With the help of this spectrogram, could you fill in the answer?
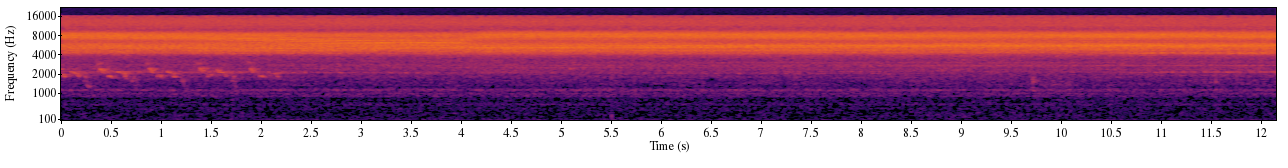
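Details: Evening cicadas (Tanna japonensis) near Dosokei gorge, Ibara, Okayama, Japan, recorded 5 August 2014, give a high, shimmering drone that runs steadily throughout.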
